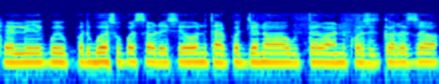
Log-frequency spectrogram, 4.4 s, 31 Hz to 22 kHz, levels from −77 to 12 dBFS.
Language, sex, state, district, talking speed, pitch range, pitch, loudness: Gujarati, male, Gujarat, Gandhinagar, 175 wpm, 170-175 Hz, 175 Hz, -15 LUFS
